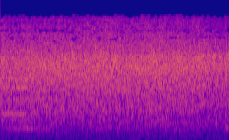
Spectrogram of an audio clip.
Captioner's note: applause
